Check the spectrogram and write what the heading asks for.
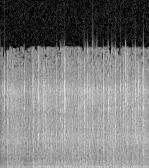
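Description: Many members of Parliament thumping their desks in approval: a dense, steady patter of knocks.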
